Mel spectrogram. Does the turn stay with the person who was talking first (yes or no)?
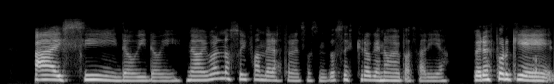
yes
